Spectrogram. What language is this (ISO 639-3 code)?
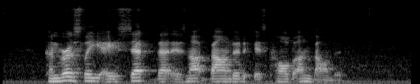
eng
